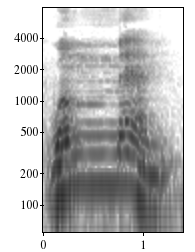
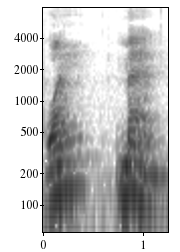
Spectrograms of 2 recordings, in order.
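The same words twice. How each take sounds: First: The n in 'one' sounds like an m. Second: The n in 'one' is a clear n. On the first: "you get something like one man" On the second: "instead of one man, because that would be very difficult to do"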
